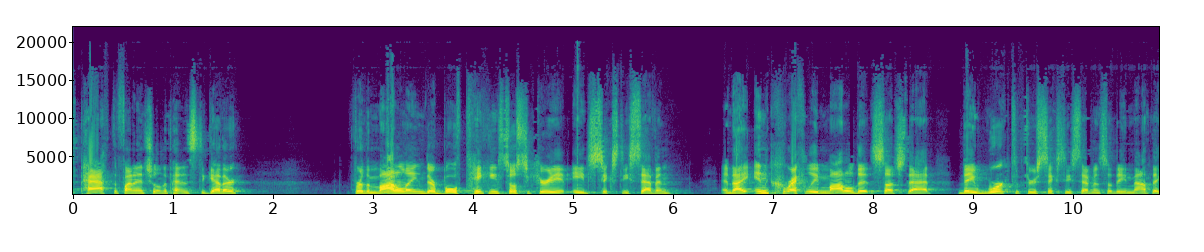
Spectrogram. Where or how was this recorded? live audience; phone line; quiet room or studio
live audience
